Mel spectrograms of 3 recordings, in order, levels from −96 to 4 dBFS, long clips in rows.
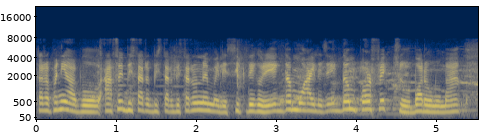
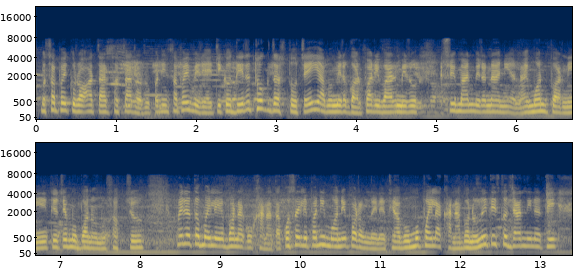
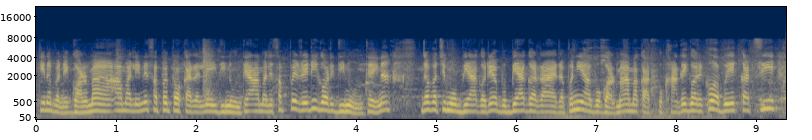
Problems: continuous background conversations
